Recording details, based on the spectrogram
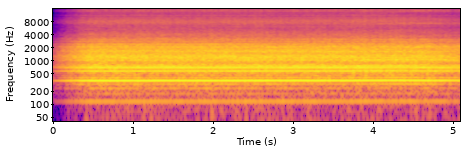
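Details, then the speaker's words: Mariner 25 hp two-stroke outboard cruising at 18 mph at three-quarters throttle: loud, steady, high-pitched buzzing drone, no misses or surging; healthy but noisy high-rev running. "it's revving its guts out at three-quarters throttle so rather noisy"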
